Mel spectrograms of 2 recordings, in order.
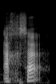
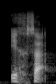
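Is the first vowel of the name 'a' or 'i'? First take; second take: a; i. First: The name begins with an open 'a' vowel. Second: The name begins with an 'i' vowel. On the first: "Boleh dibaca fathah dengan Aqsa" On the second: "atau boleh dibaca kasroh"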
